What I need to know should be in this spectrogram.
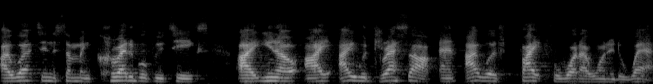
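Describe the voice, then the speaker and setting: A man's high-pitched, animated voice with a bright, sharp tone, a fairly quick pace, ordinary pitch variation, and a quiet background. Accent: London. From London, England. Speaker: singer. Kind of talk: interview.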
